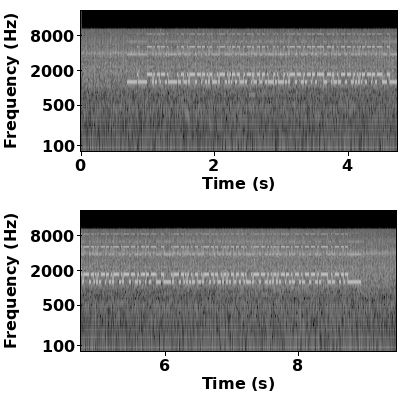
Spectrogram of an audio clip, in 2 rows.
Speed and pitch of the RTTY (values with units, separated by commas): 50 baud, 450 Hz shift, 1500 Hz centre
